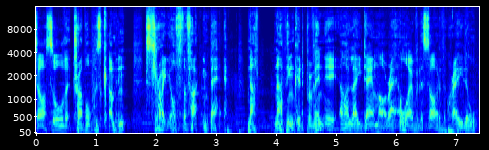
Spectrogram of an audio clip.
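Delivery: ordinary delivery, nothing marked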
